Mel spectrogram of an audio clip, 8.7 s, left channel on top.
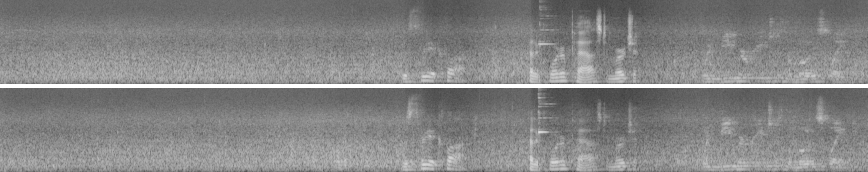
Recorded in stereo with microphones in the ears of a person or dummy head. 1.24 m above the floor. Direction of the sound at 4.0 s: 50° right (ahead or behind).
